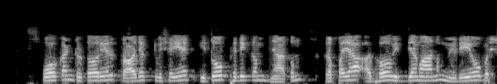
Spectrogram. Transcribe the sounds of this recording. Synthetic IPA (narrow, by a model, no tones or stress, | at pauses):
spoːkɐɳʈuʈoːɾijɐlpɾaːd͡ʒɐk̚ʈʋiʂɐjeːt̪it̪oːbʱjɐd̪ikːɐmɡɲaːt̪umkɾɐpɐjaːʔɐd̪ʱoːʋid̪jɐmaːnɐmːiɽijoːpɐ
